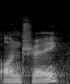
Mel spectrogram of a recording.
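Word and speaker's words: entrée: number five entre so this is from French it's pronounced entree or untie in French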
